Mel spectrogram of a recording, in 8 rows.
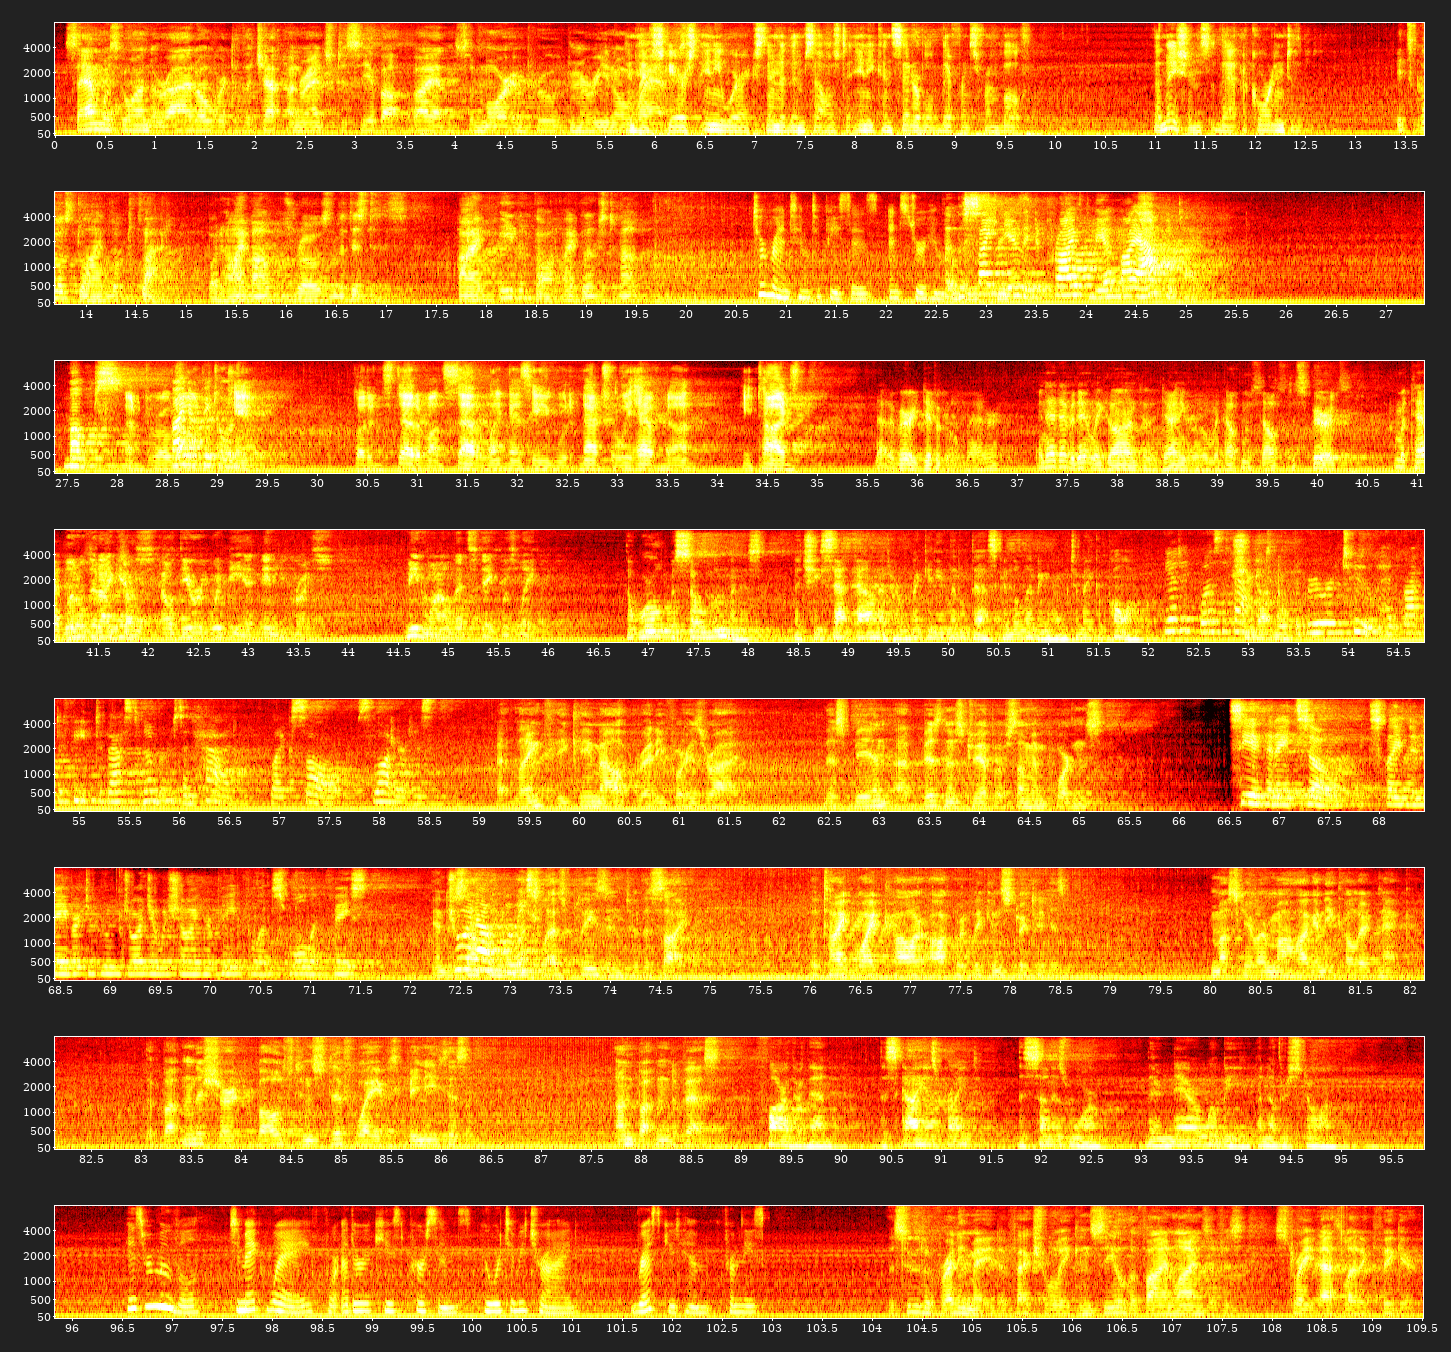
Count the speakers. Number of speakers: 10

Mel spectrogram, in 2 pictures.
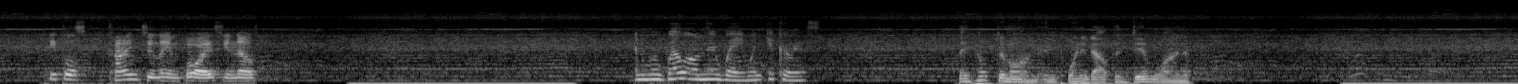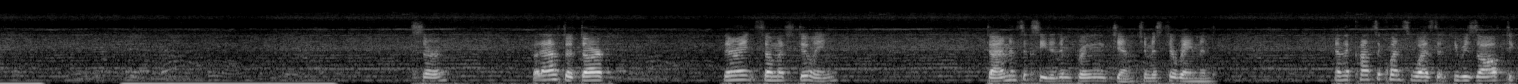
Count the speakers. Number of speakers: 5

